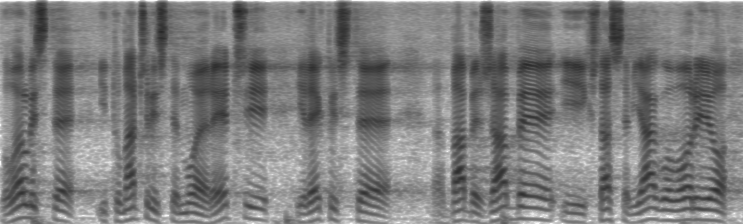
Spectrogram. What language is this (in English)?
Serbian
